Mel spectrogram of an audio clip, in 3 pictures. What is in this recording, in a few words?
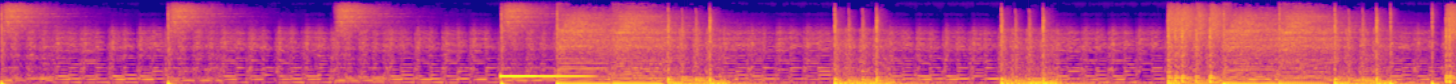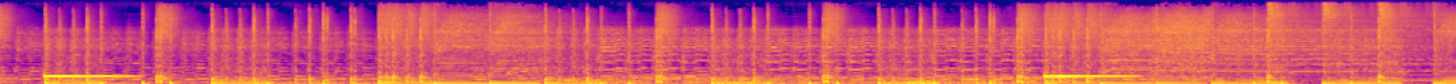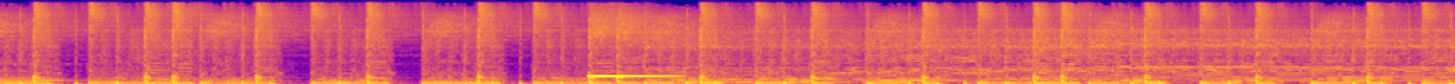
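exciting hard rock, music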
